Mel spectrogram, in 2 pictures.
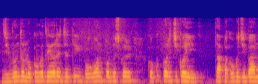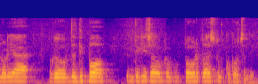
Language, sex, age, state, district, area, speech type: Odia, male, 45-60, Odisha, Cuttack, urban, spontaneous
